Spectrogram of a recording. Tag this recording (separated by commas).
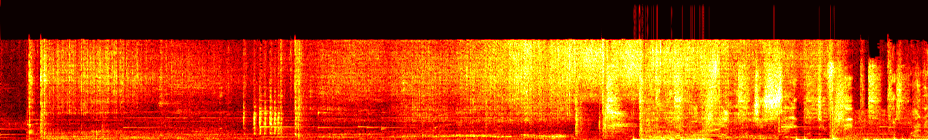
Skateboard, Music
